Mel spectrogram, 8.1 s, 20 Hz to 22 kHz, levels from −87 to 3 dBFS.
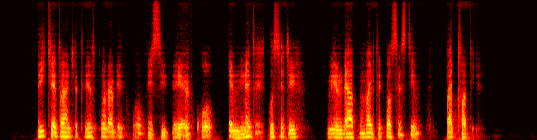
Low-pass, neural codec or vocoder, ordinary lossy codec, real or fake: none; codec, 44.1 kHz, 0.9 kbps, DAC; none; fake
